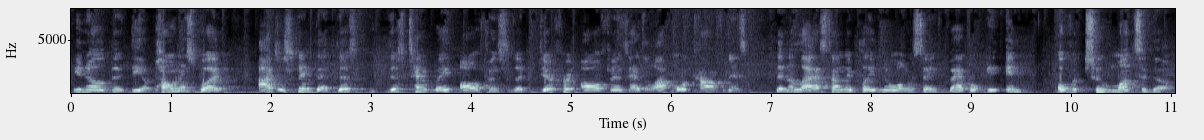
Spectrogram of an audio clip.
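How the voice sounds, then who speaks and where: A man's voice: fairly high pitch, a little fast, a little mellow. A man giving informal football analysis in a sports debate, repeating himself as he makes his points. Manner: informal, repeats himself, says "listen" and "you know". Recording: roomy echo, music behind.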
